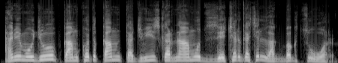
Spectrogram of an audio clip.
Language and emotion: Kashmiri, neutral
